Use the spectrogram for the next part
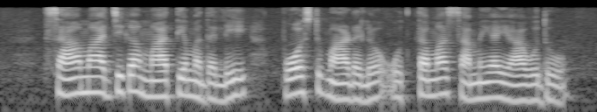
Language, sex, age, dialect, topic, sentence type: Kannada, female, 46-50, Mysore Kannada, banking, question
